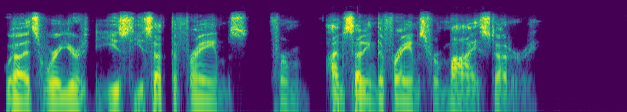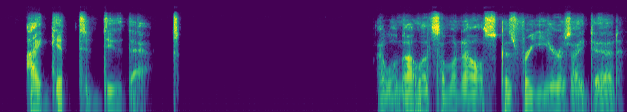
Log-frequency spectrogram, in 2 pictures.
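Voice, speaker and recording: In a low, fairly even voice with a fairly bright tone, this interviewer speaks at a measured pace with no echo. A speech coach who stutters, he coaches his guest on stuttering, emphatic and full of vivid, acted-out example lines.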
